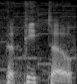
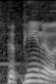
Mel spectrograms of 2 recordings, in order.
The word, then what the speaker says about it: Pepino: Where he, like, said Pepito, Pepito, Pepito, when he was playing Pizza Tower. And people kept going, no, it's Pepino, it's Pepino.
